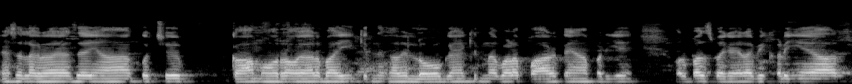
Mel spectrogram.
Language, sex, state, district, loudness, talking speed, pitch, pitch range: Hindi, male, Uttar Pradesh, Jyotiba Phule Nagar, -16 LUFS, 220 wpm, 135 Hz, 130-140 Hz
